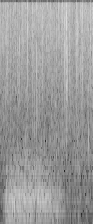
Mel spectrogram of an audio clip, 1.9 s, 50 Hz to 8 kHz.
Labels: {"label": "biophony, growl", "recorder": "SoundTrap 500"}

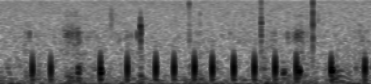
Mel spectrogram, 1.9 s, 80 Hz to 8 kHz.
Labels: {"label": "biophony, knock croak", "recorder": "SoundTrap 300"}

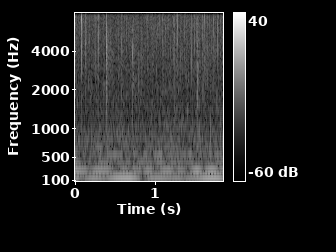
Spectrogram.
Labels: {"label": "biophony, midshipman", "recorder": "SoundTrap 500"}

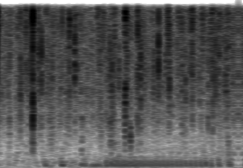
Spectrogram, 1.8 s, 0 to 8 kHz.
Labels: {"label": "biophony, grouper groan", "recorder": "SoundTrap 300"}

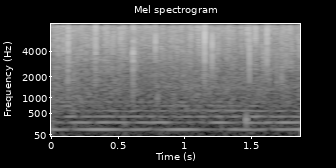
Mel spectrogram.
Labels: {"label": "biophony, midshipman", "recorder": "SoundTrap 500"}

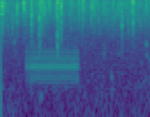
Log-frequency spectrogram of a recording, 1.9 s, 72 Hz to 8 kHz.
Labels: {"label": "biophony, croak", "recorder": "SoundTrap 500"}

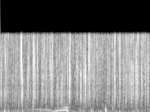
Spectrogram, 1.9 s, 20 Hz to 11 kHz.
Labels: {"label": "biophony, cascading saw", "recorder": "SoundTrap 600 or HydroMoth"}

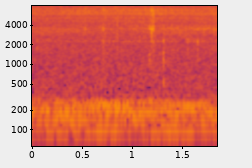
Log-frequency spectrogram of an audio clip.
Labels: {"label": "anthrophony, boat engine", "recorder": "HydroMoth"}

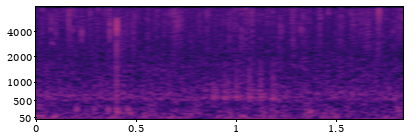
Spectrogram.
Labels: {"label": "biophony, rattle response", "recorder": "SoundTrap 500"}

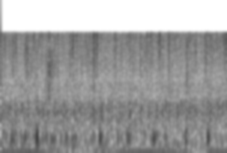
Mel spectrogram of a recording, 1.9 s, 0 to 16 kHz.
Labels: {"label": "biophony, pulse", "recorder": "SoundTrap 500"}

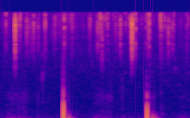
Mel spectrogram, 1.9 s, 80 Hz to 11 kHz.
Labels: {"label": "biophony, double pulse", "recorder": "SoundTrap 300"}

